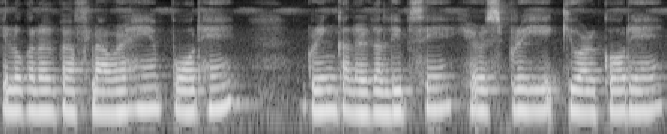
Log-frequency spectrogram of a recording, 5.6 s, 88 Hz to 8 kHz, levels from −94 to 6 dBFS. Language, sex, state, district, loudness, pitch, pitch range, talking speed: Hindi, female, Arunachal Pradesh, Papum Pare, -13 LUFS, 195 Hz, 190-205 Hz, 195 wpm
